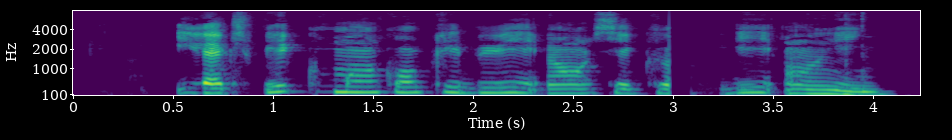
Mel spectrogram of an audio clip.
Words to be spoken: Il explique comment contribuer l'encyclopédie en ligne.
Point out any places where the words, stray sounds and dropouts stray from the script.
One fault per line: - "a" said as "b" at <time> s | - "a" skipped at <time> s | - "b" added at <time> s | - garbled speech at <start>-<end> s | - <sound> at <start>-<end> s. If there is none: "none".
- dropout at 3.0-3.1 s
